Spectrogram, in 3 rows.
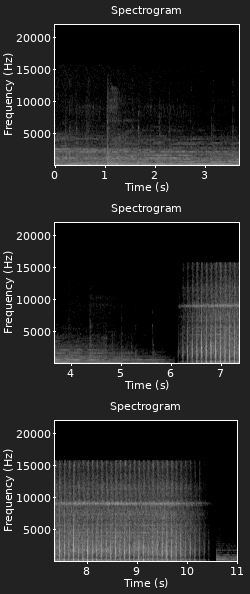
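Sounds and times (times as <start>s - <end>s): helicopter rotor chop: 6.2s - 10.5s.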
